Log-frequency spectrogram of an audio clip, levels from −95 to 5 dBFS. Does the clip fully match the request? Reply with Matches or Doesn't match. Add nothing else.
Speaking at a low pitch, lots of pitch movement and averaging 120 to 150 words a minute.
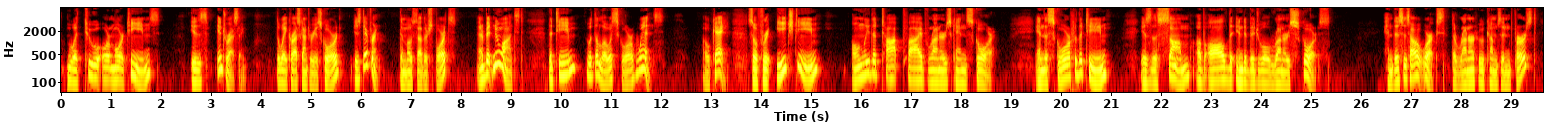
Matches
